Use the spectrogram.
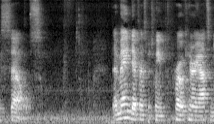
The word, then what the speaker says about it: prokaryotes: have prokaryotes eukaryotes and no it is not pronounced pro carry use or you carry yachts or who carry boats is pronounced prokaryotes and eukaryotes come on camera guys say it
